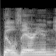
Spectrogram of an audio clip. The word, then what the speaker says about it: Bilzerian: How do you pronounce his name? Dan... – Bilzerian? – Yeah, I'm the Dan Bilzerian of lesbians.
